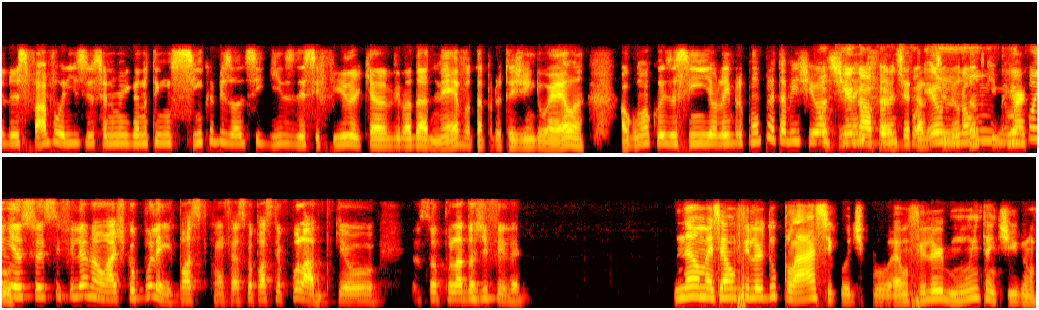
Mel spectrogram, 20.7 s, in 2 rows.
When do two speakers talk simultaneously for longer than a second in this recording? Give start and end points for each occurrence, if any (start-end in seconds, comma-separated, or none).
8.1-10.5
